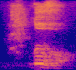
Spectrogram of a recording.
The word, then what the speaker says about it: Louisville: Louisville, it's 2 syllables, by the way.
